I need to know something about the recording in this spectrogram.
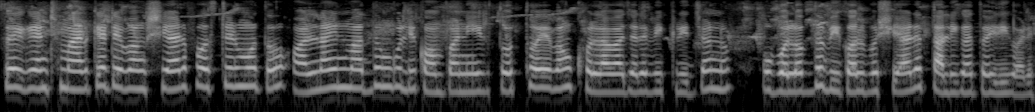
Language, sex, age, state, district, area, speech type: Bengali, female, 18-30, West Bengal, Birbhum, urban, read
